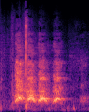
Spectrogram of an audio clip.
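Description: A dog barks four times in a quick, steady run, each bark short and fairly loud, with no voices present.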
